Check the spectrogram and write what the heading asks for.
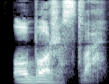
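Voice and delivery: low, scornful dragon; cold dragon voice. Acted. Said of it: "холодно произнёс дракон".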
